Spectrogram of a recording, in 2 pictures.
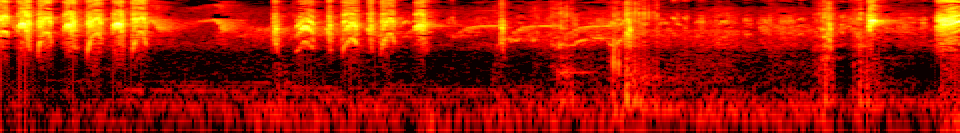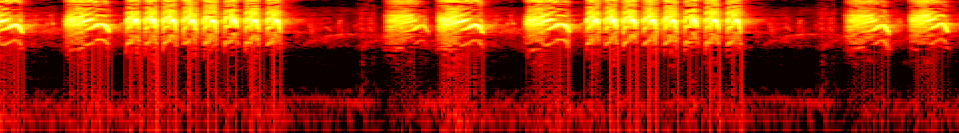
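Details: High 'tembakan' shooting song of a Crimson Sunbird (sogon), used to lift a less active sogon: clusters of sharp chirps and rapid trills, with soft, thin, sliding whistles between the bursts.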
